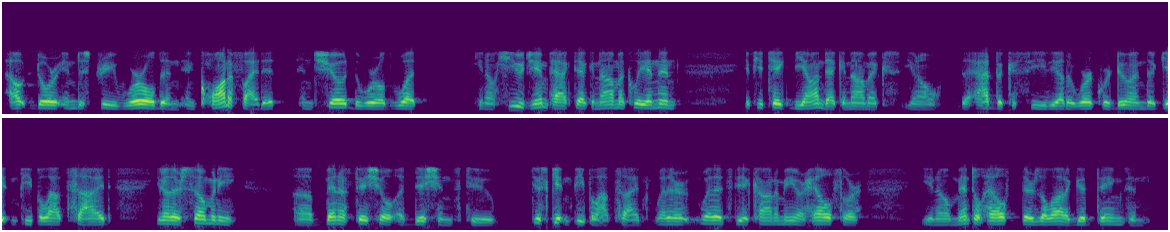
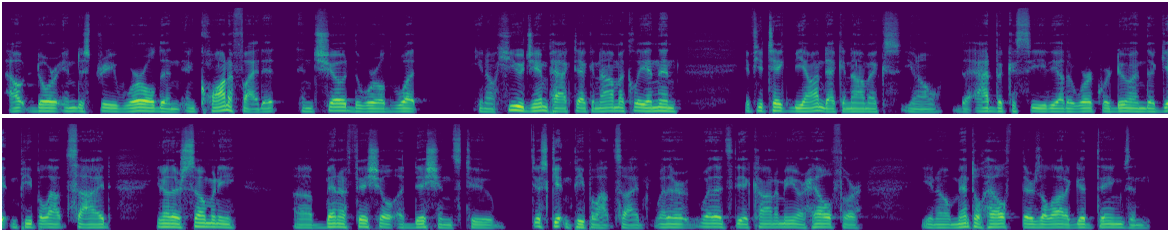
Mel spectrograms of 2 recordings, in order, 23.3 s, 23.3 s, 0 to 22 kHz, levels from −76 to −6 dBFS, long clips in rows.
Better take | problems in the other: second | phone-call audio; nothing above 3.5 kHz

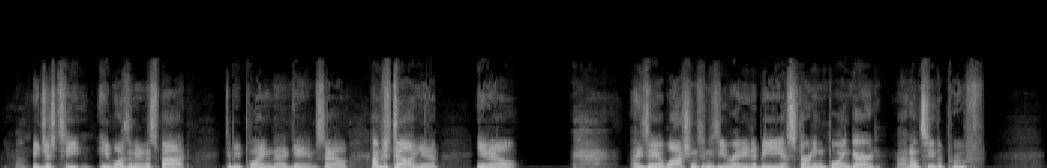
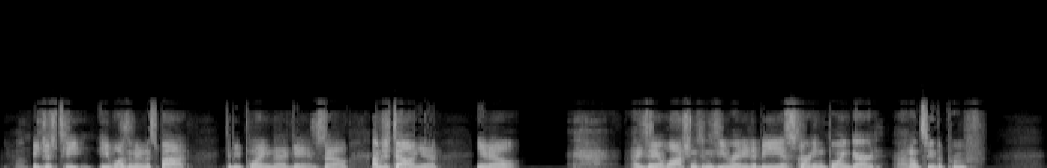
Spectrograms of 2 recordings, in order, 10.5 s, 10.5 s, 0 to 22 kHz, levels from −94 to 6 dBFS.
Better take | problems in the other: first | garbled, watery; badly; nothing above 7.5 kHz; slightly in the first

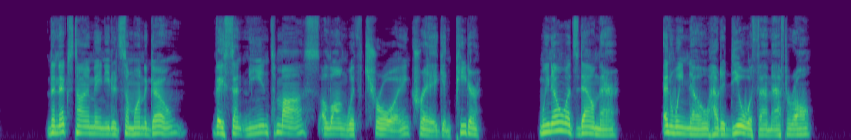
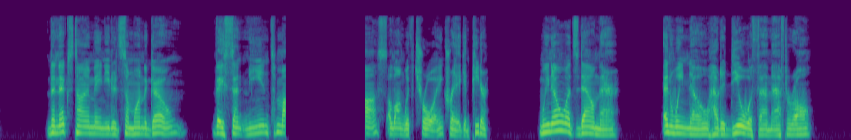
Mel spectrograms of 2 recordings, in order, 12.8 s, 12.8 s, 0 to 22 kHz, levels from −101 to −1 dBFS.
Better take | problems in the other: first | audio freezing; at 4.5 s for 1 s

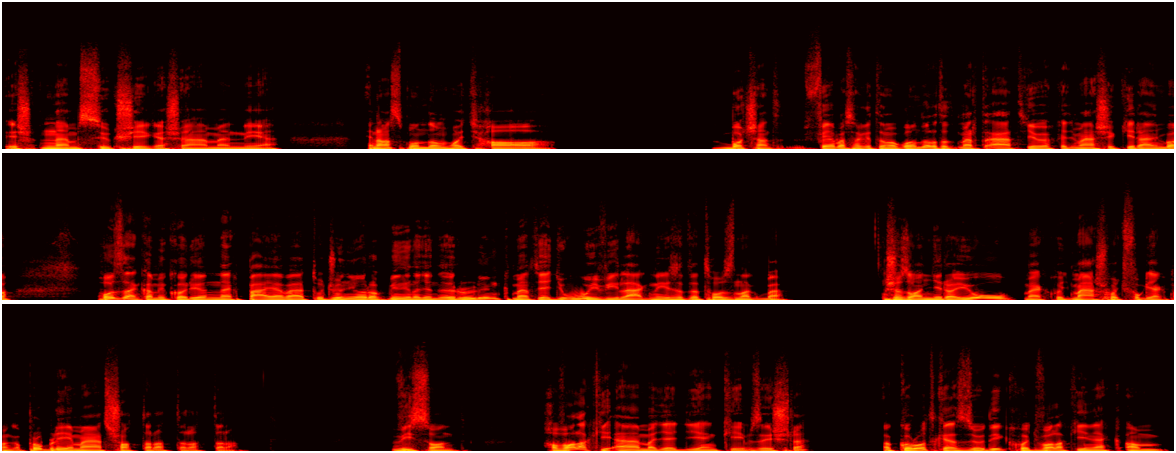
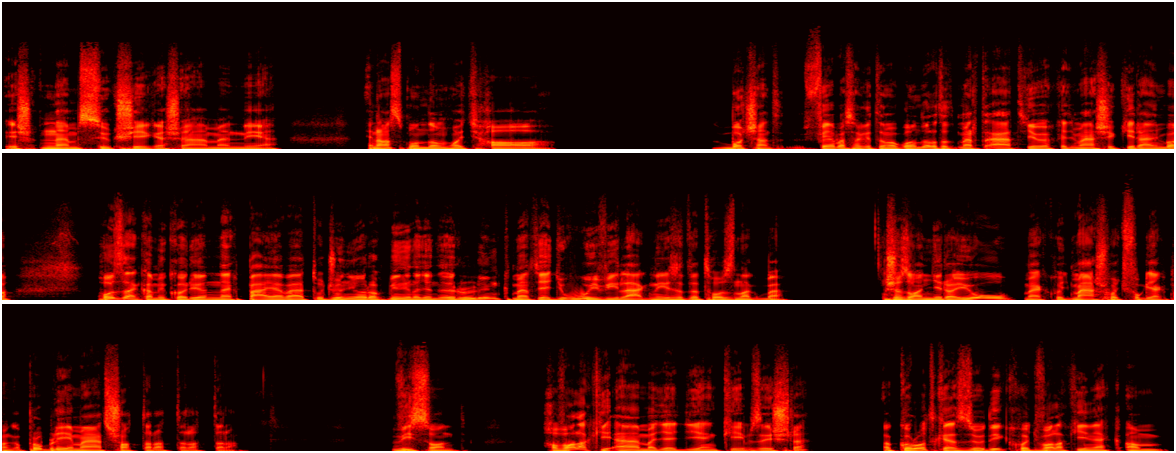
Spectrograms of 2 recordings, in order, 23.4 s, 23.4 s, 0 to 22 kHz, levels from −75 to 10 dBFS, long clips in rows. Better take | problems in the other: second | muffled; slightly; fading above 1.5 kHz

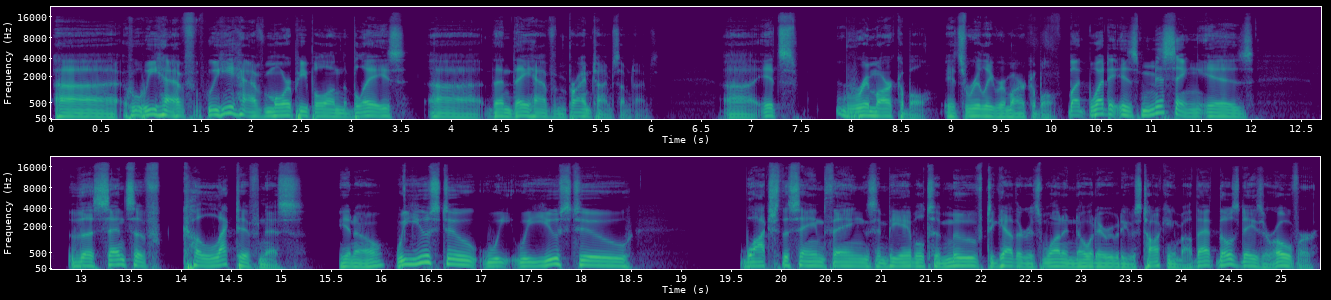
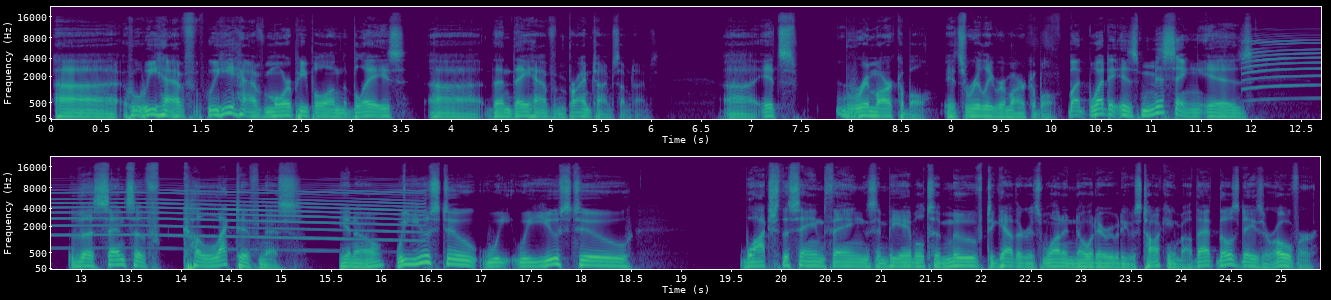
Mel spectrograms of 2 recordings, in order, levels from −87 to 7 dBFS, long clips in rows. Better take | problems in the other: first | siren; noticeable; from 12 to 16 s; peak 8 dB below the speech

